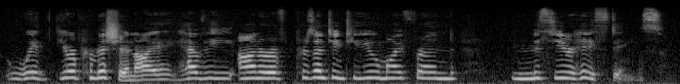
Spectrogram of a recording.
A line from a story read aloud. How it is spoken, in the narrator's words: Clifford, very red, stammered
